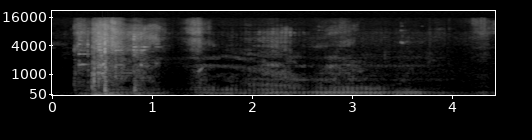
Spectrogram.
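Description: Plastic grocery bags rustling and knocking as they are set into a car's cab, loudest in the first second, followed by a low, steady droning hum for about two seconds.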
